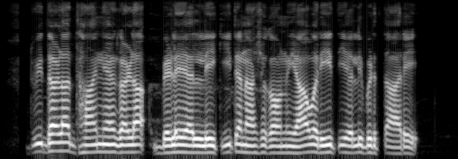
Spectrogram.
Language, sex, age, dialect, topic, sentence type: Kannada, male, 51-55, Coastal/Dakshin, agriculture, question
